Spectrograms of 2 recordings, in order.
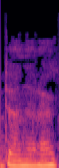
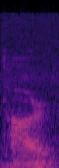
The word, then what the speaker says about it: tanra: Actually, like the tenho in this verse is actually pronounced teho, and the tanra is actually pronounced tar.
